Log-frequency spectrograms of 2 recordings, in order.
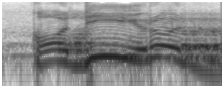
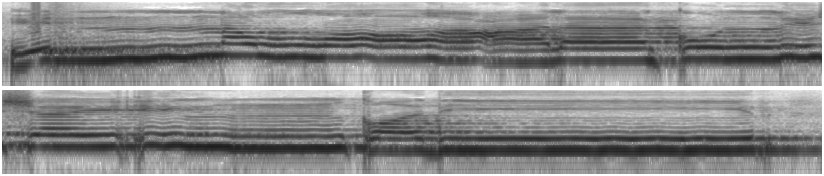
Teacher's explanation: Sebelum huruf ya mati ada huruf yang berbaris kasrah. Maka yang awalnya ro yang berbaris dhammah tadi harus dibaca tebal, tapi karena berhenti maka dia dibaca tipis.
